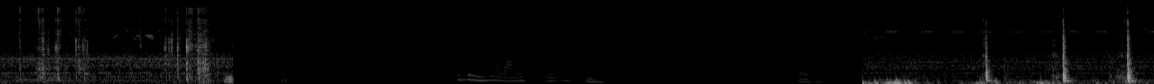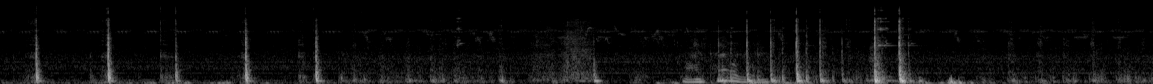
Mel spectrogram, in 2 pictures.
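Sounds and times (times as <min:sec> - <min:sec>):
insects trilling: 0:00.0 - 0:02.4, 0:03.2 - 0:23.0
sharp knocks: 0:18.7 - 0:20.8.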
